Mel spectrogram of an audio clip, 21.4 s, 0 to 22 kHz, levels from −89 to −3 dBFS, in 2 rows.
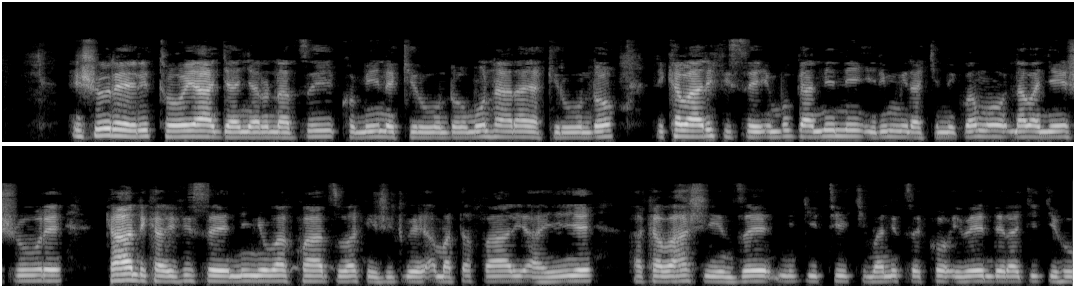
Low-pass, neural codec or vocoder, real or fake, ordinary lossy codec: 7.2 kHz; none; real; AAC, 32 kbps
